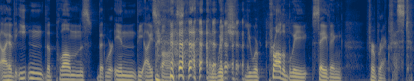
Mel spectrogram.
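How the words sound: It is read with heightened, dramatic poetic delivery. "I can read that one much more poem-y"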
